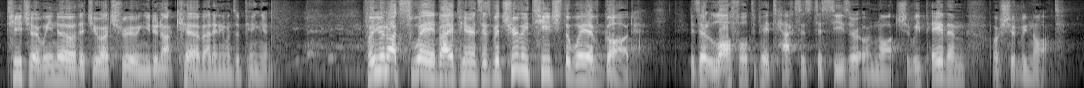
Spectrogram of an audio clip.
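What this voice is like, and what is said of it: Put-on villain accent. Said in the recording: “I always do a bad guy's accent”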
